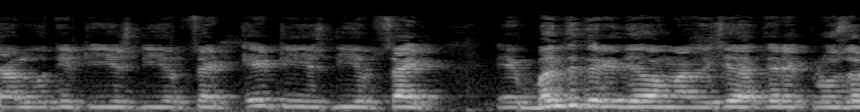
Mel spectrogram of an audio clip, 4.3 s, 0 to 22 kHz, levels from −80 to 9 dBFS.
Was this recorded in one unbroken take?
yes; 0 cuts

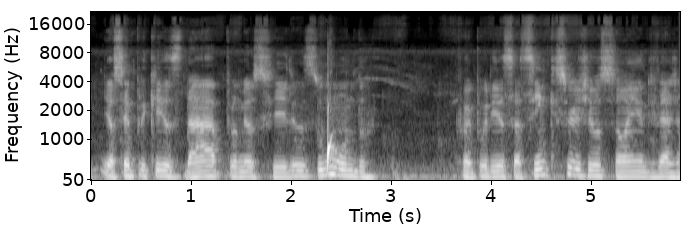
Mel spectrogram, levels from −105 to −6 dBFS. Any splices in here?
no; 0 cuts

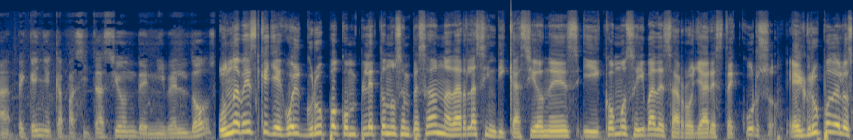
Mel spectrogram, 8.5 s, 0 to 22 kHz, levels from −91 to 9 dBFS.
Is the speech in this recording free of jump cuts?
yes; 0 cuts

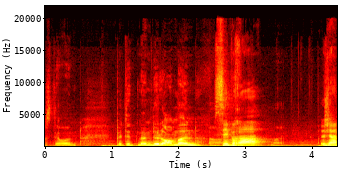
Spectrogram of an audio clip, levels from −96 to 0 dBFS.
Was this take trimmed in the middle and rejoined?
yes; 1 cut; at 2.5 s

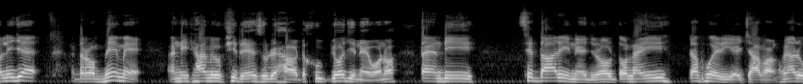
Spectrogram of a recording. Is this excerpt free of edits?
no; 1 cut; at 4.1 s

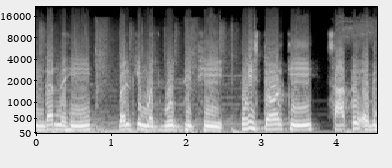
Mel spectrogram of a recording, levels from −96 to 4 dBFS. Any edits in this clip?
yes; 1 cut; at 2.8 s

